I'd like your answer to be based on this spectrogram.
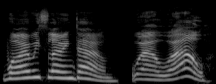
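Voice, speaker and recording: A woman voicing a brash, warm-hearted and rowdy female adventurer in a video game, with blunt, informal and expressive delivery. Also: sits high, a little slow, no echo, studio quality, heavily acted. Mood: casual, teasing.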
